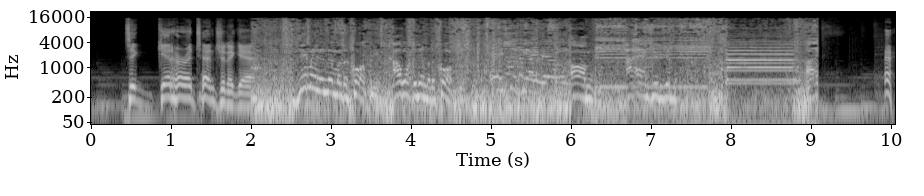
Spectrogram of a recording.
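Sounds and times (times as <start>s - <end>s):
speech: 0.4s - 8.0s
car horns honking at a drive-through: 5.1s - 9.1s.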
